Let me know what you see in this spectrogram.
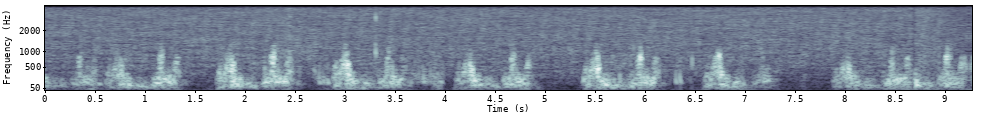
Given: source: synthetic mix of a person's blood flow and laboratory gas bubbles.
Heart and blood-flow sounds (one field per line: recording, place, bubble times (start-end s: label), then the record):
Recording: Doppler ultrasound of blood flow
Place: precordium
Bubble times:
2.21-2.62 s: bubbles
2.65-2.91 s: bubbles
3.33-3.37 s: bubbles
3.46-3.95 s: bubbles
5.64-6.00 s: bubbles
6.31-6.43 s: bubbles
6.48-6.51 s: bubbles
From the record:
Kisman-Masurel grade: 221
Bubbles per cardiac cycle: several, 3 to 8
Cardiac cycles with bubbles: 10 to 50%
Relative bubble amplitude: barely perceptible (0.100 to 0.250)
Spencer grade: 2 (many but less than half of the cardiac periods contain bubble signals, singularly or in groups)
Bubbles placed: only in the low amplitude regions of the cardiac cycle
